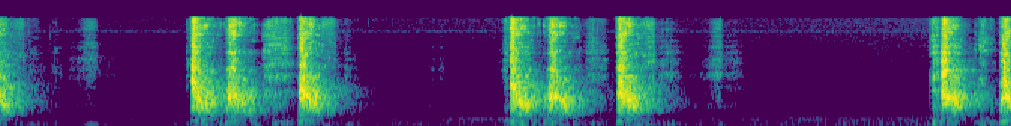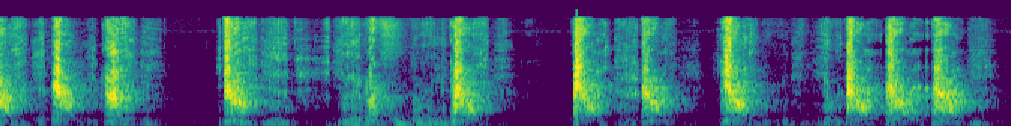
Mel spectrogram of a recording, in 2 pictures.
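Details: Nightly dinner-time barking from Eddie, a pet dog: clusters of two to four sharp barks separated by brief silences, growing busier toward the end.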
